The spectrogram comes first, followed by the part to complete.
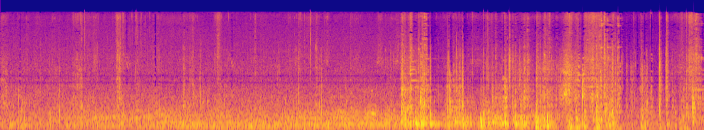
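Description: Scrap metal, including rusty brake rotors, clanking and clattering as it is handled and loaded into a car, with a sudden run of knocks beginning about six seconds in. Before that, a steady rustling noise from someone walking while carrying it.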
